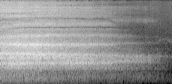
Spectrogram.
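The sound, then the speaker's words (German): A deep breath during a guided meditation ends in a long, loud, breathy exhale through the mouth that fades steadily to silence over a few seconds. “Und ein drittes und letztes Mal tief durch die Nase einatmen. Und durch den Mund ausatmen.”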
